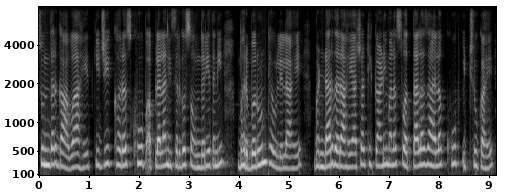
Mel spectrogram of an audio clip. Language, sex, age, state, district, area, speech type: Marathi, female, 30-45, Maharashtra, Kolhapur, urban, spontaneous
